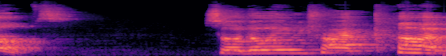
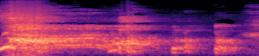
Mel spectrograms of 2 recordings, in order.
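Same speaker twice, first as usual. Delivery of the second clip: high, loud shocked yelp with a laugh; startled shout; 9 dB louder than usual. Retold or imitated. Reacting to the guy yelling on the bus with a high startled laughing shout. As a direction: jump back in mock alarm. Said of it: "I'm like".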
